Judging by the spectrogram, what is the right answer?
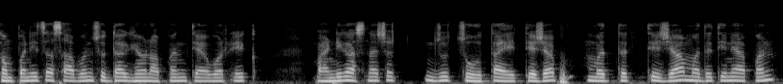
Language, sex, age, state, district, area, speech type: Marathi, male, 18-30, Maharashtra, Kolhapur, urban, spontaneous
